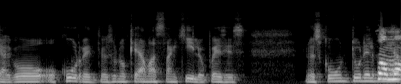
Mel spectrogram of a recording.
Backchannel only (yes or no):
yes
